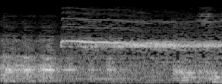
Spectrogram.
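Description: A show soundtrack plays through a DJ loudspeaker system with voices. About half a second in, a steady high whistle-like tone enters and holds, sinking slightly in pitch.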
